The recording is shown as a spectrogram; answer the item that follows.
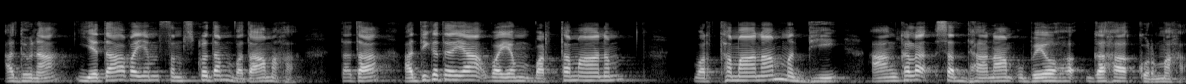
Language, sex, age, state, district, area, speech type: Sanskrit, male, 18-30, Kerala, Kottayam, urban, spontaneous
